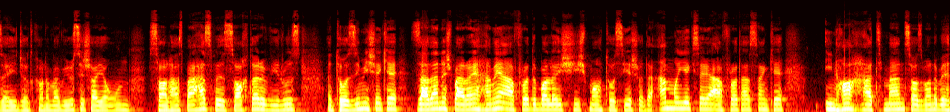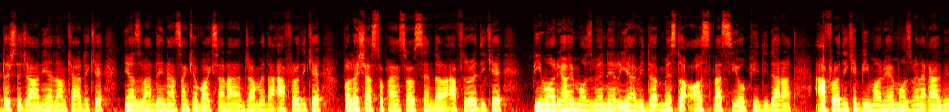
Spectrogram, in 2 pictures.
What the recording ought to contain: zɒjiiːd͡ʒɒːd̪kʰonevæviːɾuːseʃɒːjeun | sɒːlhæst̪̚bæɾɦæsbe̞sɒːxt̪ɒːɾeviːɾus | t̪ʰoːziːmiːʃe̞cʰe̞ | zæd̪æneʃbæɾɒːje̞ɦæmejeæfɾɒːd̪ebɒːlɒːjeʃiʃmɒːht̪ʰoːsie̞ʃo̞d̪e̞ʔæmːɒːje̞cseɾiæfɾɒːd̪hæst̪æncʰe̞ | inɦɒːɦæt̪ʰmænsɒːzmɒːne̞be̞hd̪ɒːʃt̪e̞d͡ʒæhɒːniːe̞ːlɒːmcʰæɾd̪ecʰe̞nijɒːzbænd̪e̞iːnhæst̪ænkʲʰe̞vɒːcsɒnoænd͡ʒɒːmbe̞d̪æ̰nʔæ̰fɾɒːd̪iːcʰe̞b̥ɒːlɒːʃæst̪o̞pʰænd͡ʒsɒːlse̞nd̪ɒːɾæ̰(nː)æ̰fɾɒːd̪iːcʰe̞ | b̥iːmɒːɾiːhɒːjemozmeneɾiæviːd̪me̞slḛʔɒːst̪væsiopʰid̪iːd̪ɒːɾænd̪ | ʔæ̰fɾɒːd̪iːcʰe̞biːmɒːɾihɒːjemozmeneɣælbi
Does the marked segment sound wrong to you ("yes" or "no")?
yes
